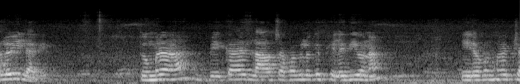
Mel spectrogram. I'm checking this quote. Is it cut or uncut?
uncut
